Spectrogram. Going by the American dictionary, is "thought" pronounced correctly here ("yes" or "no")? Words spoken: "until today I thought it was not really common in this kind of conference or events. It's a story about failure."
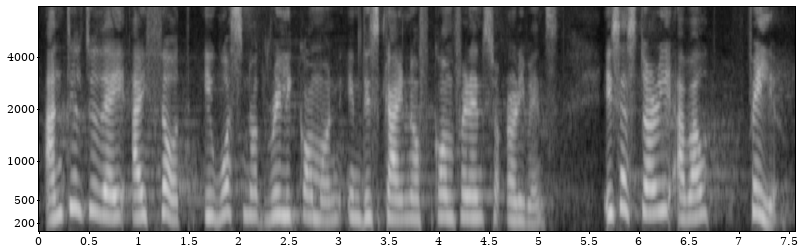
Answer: yes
